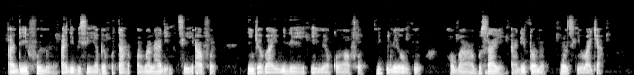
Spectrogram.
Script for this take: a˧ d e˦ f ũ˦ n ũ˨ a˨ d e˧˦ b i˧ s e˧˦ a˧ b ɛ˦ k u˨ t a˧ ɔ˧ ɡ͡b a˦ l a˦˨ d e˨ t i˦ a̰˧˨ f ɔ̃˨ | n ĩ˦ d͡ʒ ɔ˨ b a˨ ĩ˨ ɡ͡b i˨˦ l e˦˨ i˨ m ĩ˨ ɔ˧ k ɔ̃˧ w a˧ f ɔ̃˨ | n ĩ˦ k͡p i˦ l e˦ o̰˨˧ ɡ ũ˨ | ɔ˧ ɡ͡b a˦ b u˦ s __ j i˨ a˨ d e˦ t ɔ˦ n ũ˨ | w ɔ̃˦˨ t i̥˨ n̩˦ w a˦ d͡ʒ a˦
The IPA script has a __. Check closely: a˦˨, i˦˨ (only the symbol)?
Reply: a˦˨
